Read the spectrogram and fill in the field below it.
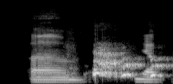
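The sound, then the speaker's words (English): A dog barks loudly, two drawn-out, howling-toned barks in quick succession with a brief gap between them. “Hey, what's up there, good doggy?”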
